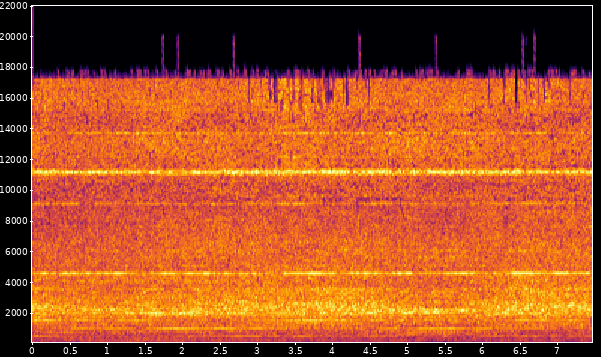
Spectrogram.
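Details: Bissell Powerglide 1647 vacuum after cleaning restoration (disassembled, vacuumed out, wiped, plastics polished), part refitted and run: even steady high-pitched motor whir with no rattles, surges or scraping; vacuum motor runs smooth and healthy.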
